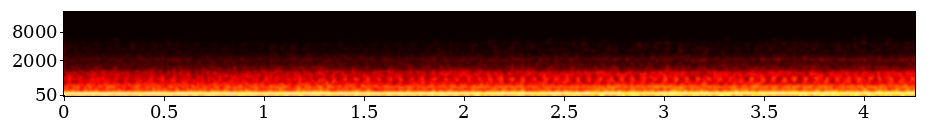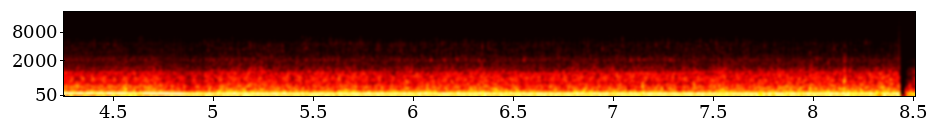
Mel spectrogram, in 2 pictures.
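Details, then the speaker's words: 1974 Bitter CD, Chevrolet 327 V8, warmed up, on a test drive under load after new HT leads, distributor cap, points and condenser: a smooth rumble with a clean gear change and no stumble or misfire; the problem is solved. "under load now and yeah sounds sweet as it should y yep sounds good Happy Days"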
